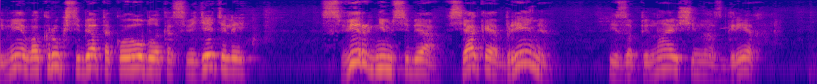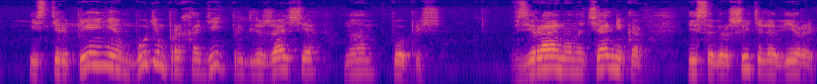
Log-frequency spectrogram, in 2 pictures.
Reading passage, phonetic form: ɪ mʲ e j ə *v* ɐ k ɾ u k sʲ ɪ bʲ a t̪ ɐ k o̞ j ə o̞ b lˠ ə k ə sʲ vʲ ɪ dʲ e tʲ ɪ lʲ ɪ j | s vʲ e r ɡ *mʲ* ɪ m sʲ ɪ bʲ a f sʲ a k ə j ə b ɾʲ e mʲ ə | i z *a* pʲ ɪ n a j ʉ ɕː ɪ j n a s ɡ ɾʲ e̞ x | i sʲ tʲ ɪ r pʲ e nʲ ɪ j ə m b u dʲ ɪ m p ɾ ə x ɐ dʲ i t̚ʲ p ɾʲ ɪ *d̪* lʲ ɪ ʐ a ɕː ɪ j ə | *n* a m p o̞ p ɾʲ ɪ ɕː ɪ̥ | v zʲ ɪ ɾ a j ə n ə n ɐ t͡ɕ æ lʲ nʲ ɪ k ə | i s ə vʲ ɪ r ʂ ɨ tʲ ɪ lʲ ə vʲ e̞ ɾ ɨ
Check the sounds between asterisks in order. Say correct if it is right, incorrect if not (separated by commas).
correct, incorrect, incorrect, correct, correct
